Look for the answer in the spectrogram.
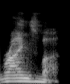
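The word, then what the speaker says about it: Reinsve: Then the jury picks were Renate, who actually, I think I had her, I phonetically spelled her name, Reinsva, I believe it is. I said it wrong before.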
